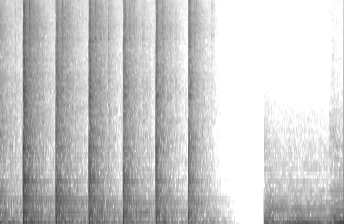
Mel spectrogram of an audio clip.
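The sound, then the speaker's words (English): Six sharp, evenly spaced bangs on a window, loud in a quick steady rhythm, then a brief silence before a low, sustained rumbling sound. “The pig bangs on the window.”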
